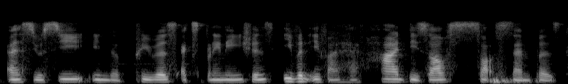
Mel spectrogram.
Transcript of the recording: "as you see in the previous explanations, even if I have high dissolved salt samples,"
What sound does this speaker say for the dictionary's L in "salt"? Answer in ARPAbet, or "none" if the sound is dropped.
none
